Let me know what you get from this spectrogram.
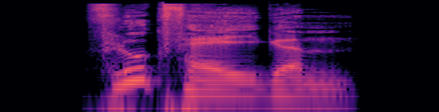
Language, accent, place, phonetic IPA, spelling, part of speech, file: German, Germany, Berlin, [ˈfluːkˌfɛːɪɡəm], flugfähigem, adjective, De-flugfähigem.ogg
- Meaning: strong dative masculine/neuter singular of flugfähig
